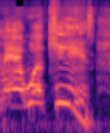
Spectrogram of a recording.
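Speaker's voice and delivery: high, fast bravado; tough scoffing. Retold or imitated. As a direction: scoff like nothing scares you. Dre scoffing at the kids.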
